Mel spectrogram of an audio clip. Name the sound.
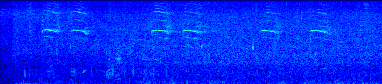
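river water flowing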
